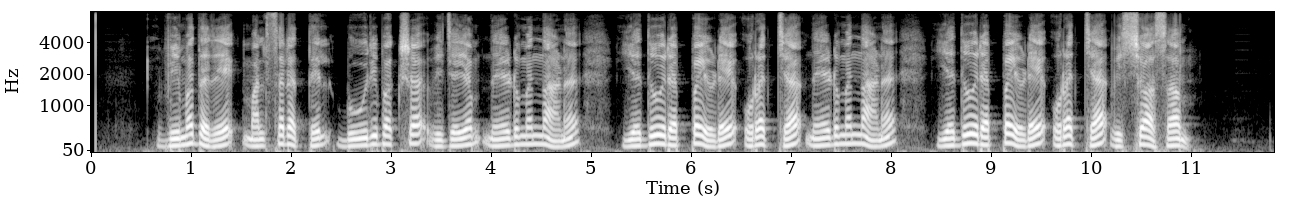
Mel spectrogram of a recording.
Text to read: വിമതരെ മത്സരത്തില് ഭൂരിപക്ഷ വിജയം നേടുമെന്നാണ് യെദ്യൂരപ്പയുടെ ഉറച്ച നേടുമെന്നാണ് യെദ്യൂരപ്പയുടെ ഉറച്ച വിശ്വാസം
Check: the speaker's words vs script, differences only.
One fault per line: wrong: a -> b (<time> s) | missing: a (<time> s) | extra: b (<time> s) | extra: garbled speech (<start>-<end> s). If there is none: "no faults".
no faults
